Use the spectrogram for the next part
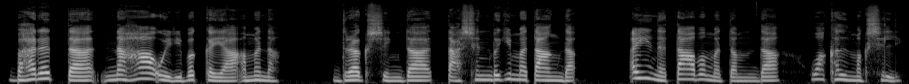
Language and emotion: Manipuri, sad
